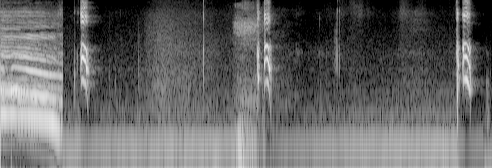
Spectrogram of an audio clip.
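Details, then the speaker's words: Infant hiccups: short, sharp, high squeaky catches of breath repeated a few times after a brief vocal sound, over a steady low hum. "got the hiccups again."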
